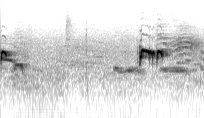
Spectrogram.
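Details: Zebra dove, local Banyumili katuranggan bird, gives a fading coo at the start. After a quiet gap with distant low cooing, one strong trilled phrase arrives, followed by softer overlapping doves.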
